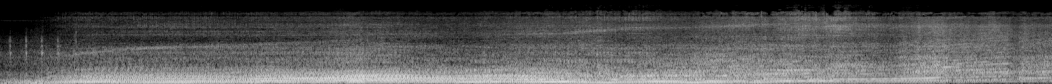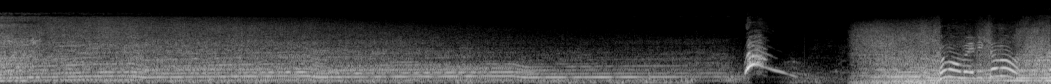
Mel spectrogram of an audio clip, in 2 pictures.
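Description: Twin turbo Coyote race cars accelerating hard in a 150 mph roll race at a Street Car Takeover drag event, a loud sustained engine roar with rising harmonics that fades over about seventeen seconds before a brief sharp burst and renewed noise.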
